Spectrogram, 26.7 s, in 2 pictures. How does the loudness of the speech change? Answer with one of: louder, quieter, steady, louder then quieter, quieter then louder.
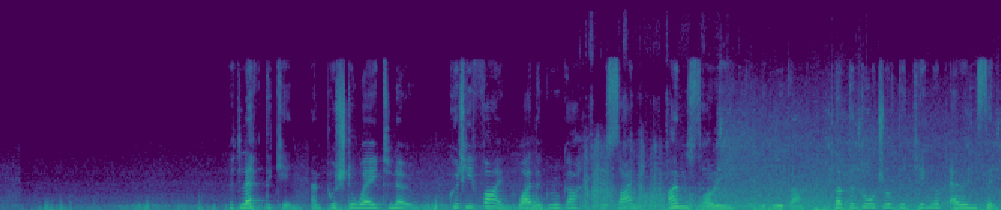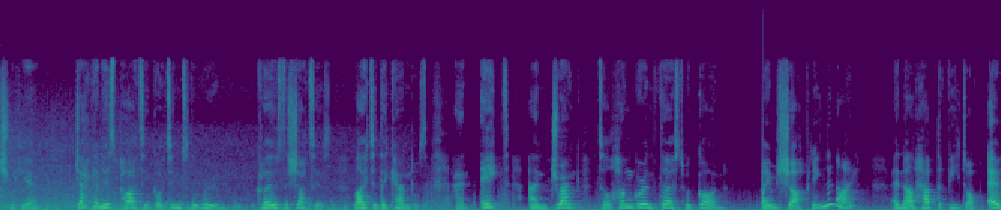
steady.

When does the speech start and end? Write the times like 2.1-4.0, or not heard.
3.0-26.6.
